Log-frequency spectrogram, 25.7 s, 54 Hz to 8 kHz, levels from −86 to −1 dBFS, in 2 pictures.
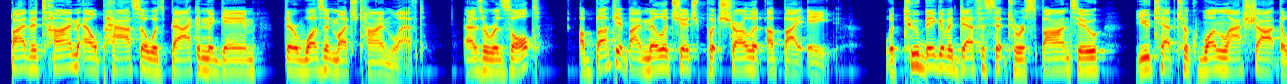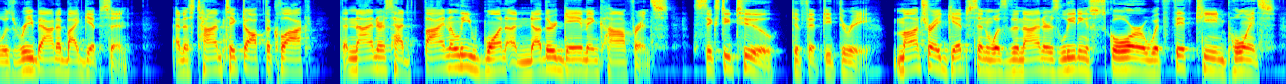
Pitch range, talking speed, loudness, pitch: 115-135 Hz, 175 wpm, -17 LUFS, 125 Hz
